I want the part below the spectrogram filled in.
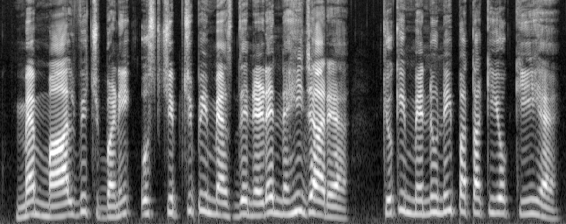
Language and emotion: Punjabi, disgusted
